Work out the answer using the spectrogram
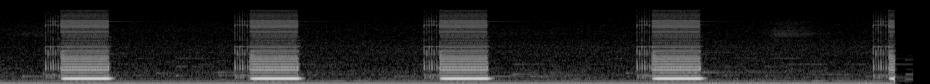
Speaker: este sonido producido en el momento de atascar la cabeza es muy bajo y hay que que escucharlo con mucha atención este sonido se puede escuchar solo durante unos segundos después de lo cual la energía se detiene dentro del disco duro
